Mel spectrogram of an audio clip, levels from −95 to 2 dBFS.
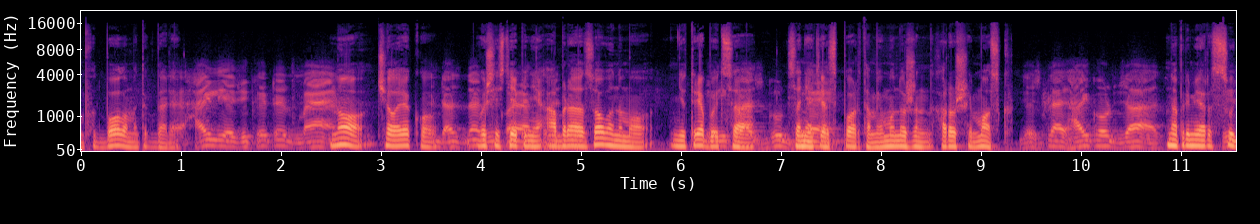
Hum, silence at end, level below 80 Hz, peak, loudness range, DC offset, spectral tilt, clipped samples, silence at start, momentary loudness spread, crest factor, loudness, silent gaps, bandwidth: none; 0 s; -52 dBFS; -6 dBFS; 3 LU; under 0.1%; -5.5 dB/octave; under 0.1%; 0 s; 11 LU; 18 dB; -23 LUFS; none; 15.5 kHz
